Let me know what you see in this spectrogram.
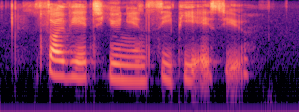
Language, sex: English, female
